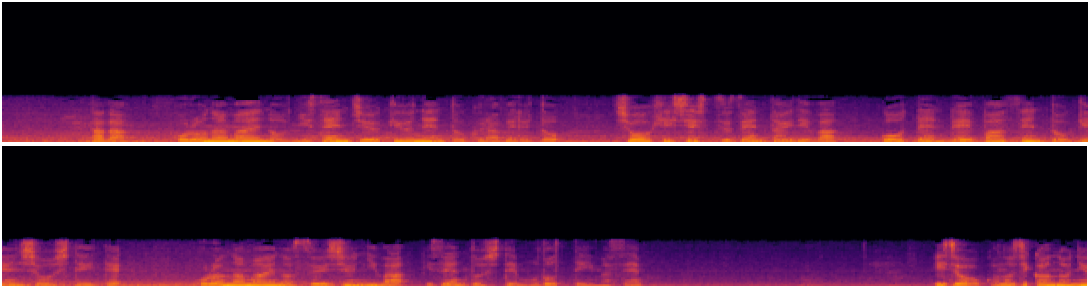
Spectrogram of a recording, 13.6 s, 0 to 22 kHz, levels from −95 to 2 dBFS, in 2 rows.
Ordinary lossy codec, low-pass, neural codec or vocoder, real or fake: none; 7.2 kHz; vocoder, 24 kHz, 100 mel bands, Vocos; fake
